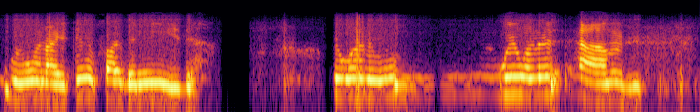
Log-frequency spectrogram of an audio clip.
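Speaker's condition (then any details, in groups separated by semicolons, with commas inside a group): Cerebral palsy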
